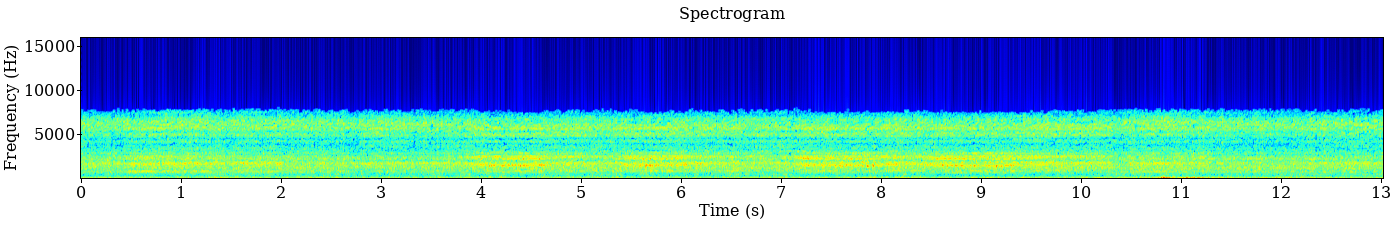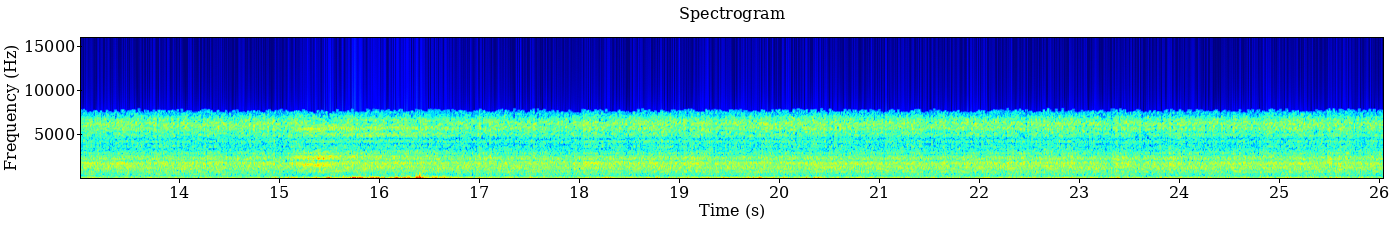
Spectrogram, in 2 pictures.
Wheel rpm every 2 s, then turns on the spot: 230, 230, 220, 220, 220, 230, 230, 230, 230, 230, 240, 230, 230.
none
